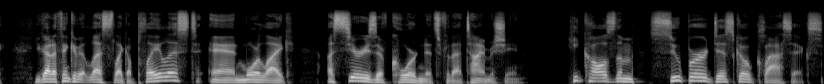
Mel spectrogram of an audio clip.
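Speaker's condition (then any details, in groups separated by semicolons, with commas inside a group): No condition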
